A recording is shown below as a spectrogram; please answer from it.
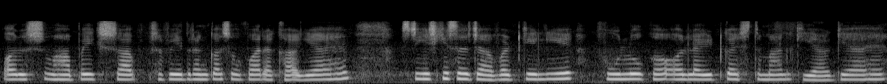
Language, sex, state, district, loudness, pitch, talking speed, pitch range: Hindi, female, Rajasthan, Churu, -21 LUFS, 235 Hz, 175 wpm, 225-240 Hz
